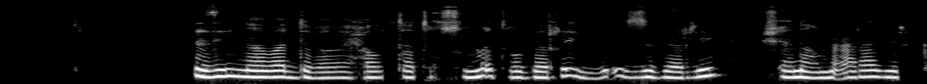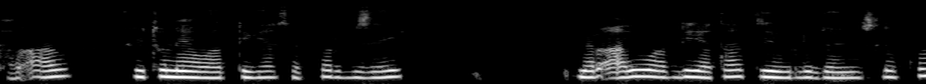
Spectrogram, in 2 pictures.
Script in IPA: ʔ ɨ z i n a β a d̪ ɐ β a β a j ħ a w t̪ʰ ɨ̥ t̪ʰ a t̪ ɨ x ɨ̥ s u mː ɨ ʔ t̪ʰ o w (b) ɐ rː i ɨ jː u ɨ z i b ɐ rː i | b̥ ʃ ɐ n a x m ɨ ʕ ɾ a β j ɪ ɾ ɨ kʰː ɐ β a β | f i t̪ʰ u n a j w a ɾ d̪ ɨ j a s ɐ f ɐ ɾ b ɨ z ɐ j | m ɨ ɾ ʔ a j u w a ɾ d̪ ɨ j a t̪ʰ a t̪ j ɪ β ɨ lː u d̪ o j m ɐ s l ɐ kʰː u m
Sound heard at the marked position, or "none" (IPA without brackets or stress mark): b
